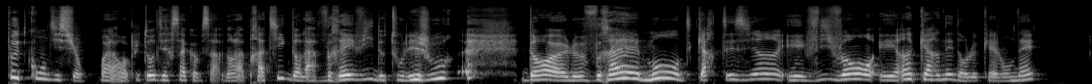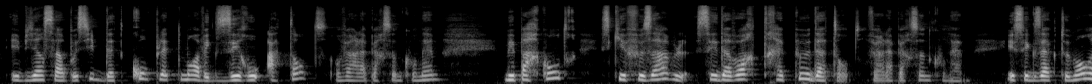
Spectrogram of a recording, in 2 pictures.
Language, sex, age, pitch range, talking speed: French, female, 20-39, 195-250 Hz, 190 wpm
